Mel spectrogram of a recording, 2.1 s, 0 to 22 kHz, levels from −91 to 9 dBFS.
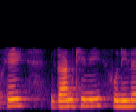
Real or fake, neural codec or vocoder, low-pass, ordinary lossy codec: real; none; 3.6 kHz; none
